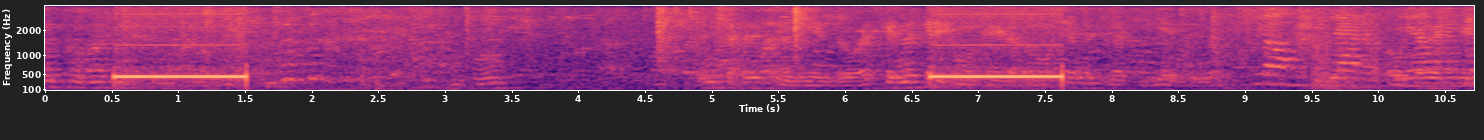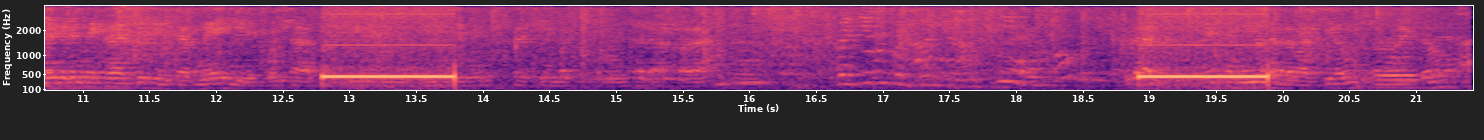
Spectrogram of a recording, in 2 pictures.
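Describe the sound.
A call on the Claro network rings out toward voicemail: four evenly spaced ringback tones, each about a second long and steady in pitch, with voices and other sound filling the gaps between rings.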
